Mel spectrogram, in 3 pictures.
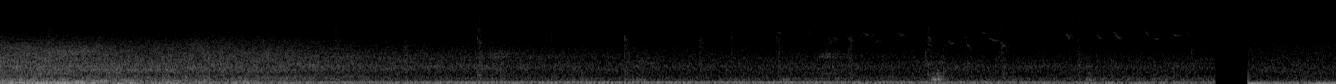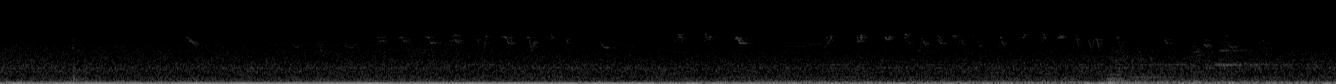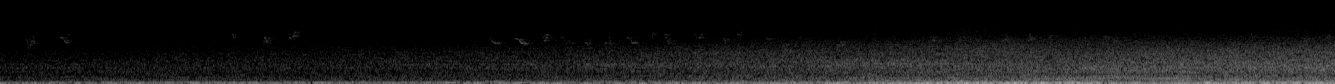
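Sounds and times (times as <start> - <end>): low background rumble: 0.0 - 29.4
small birds chirping: 2.6 - 12.2, 16.3 - 27.6, 31.5 - 35.2.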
